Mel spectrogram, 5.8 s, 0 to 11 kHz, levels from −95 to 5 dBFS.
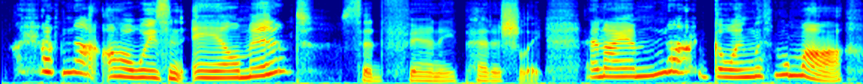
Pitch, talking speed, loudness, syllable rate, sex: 290 Hz, 165 wpm, -16 LUFS, 6.1 syllables/s, female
